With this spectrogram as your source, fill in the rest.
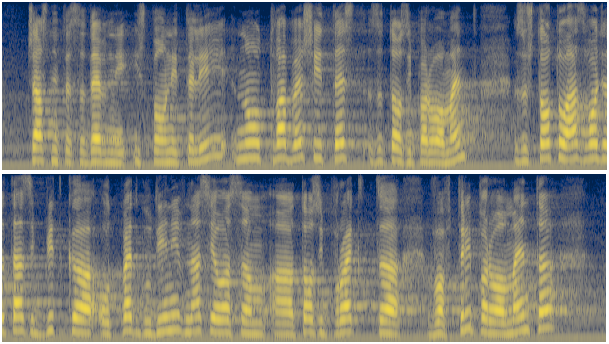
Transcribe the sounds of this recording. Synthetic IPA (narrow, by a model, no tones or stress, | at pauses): t͡ʃasnit̪ɛsɐd̪ɛbniʔispɐlˠnit̪ɛlinot̪ovabɛʃɛit̪ɛst̪zɐt̪ɔzipɐɾlˠɐmɛnt̪ | zɐʃt̪ɔt̪oasvɔd̪ʲət̪azibit̪kəʔot̪̚pɛt̪ɡod̪inivnasilˠəsəmt̪ɔzipɾoɛkt̪vɐft̪ɾipɐɾlˠɐmɛnt̪ə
